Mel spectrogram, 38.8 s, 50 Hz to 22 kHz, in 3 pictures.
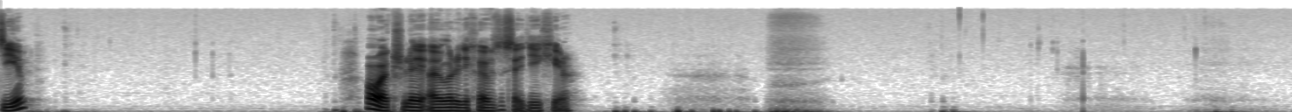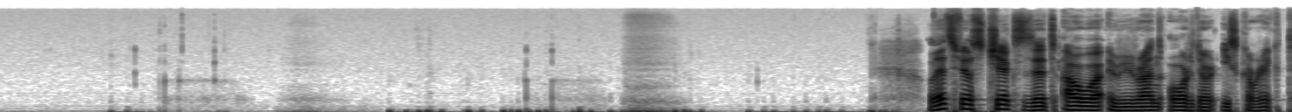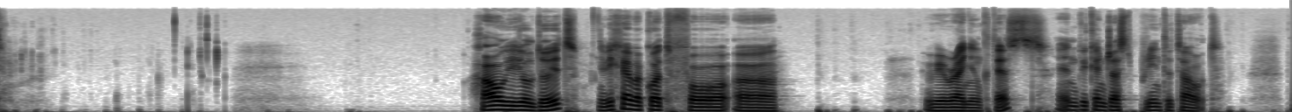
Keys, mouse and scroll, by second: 3.4 ctrl+space, 3.6 ctrl+a, 3.9 ctrl+w, 4.0 ctrl+p, 4.2 ctrl+p, 4.6 ctrl+k, 4.8 ctrl+p, 5.1 ctrl+space, 5.2 ctrl+n, 6.1 ctrl+g, 6.3 ctrl+p, 6.7 Return, 7.4 ctrl+s, 7.5 ctrl+p, 7.7 ctrl+p, 9.4 ctrl+p, 12.1 ctrl+p, 16.7 ctrl+n, 17.1 ctrl+space, 17.1 ctrl+n, 17.6 ctrl+w, 17.9 ctrl+n, 18.1 ctrl+n, 18.3 ctrl+n, 18.7 Return, 18.9 ctrl+p, 19.2 ctrl+y, 19.8 ctrl+s, 20.3 ctrl+p, 20.6 ctrl+p, 20.9 ctrl+p, 21.1 ctrl+p, 21.6 ctrl+space, 21.6 ctrl+a, 25.8 ctrl+g, 26.8 super+b, 27.2 ctrl+g, 27.6 super+b, 28.4 ctrl+g, 31.4 super+b, 31.9 super+b, 34.0 super+b, 34.6 ctrl+s, 34.9 r, 36.1 Return, 36.2 ctrl+n, 36.4 ctrl+n, 37.7 ctrl+e, 38.0 Return.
